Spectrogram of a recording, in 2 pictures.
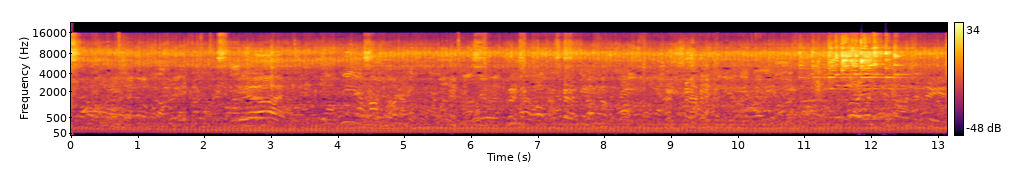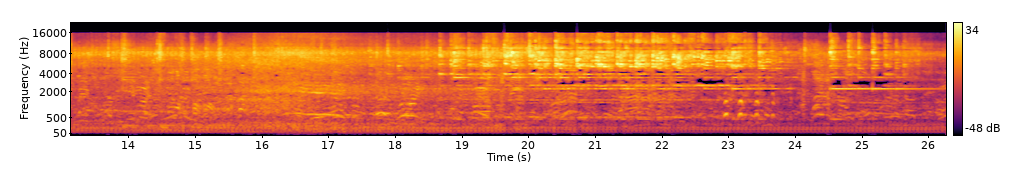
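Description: A crowd of men and women sings along together.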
